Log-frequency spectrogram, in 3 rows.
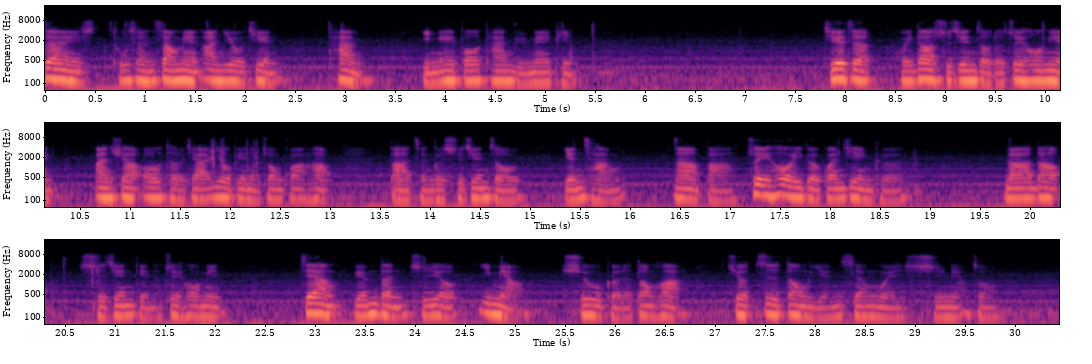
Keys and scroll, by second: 11.8 alt+].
